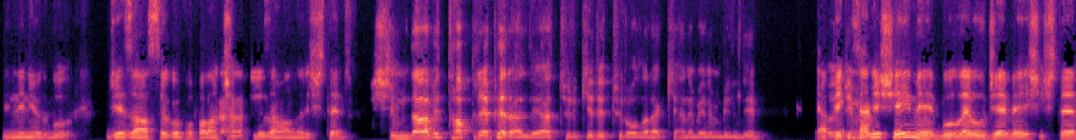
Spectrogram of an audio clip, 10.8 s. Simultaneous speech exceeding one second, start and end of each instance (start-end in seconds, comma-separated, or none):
none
